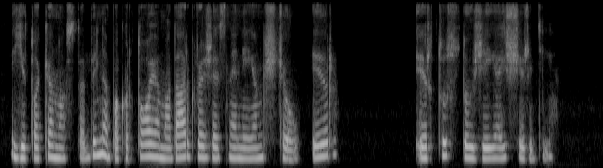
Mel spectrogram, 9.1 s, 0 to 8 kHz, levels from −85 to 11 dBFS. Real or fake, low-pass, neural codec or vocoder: fake; 7.2 kHz; vocoder, 44.1 kHz, 128 mel bands, Pupu-Vocoder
